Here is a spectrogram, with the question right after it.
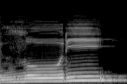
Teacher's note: ضاد پیش ذو، را زیر ری ذوری، را کے نیچے زیر تو را کو باریک پڑھیں گے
